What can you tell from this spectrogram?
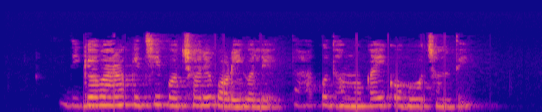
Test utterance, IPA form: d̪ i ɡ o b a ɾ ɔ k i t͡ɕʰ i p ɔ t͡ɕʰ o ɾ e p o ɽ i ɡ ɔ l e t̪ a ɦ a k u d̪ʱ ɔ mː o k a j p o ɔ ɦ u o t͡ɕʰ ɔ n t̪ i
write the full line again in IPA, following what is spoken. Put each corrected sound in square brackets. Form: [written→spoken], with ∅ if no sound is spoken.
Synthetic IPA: d̪ i ɡ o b a ɾ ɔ k i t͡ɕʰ i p ɔ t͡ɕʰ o ɾ e p [o→ɔ] ɽ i ɡ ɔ l e t̪ a ɦ a k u d̪ʱ ɔ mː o k a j [p→k] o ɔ ɦ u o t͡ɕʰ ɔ n t̪ i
